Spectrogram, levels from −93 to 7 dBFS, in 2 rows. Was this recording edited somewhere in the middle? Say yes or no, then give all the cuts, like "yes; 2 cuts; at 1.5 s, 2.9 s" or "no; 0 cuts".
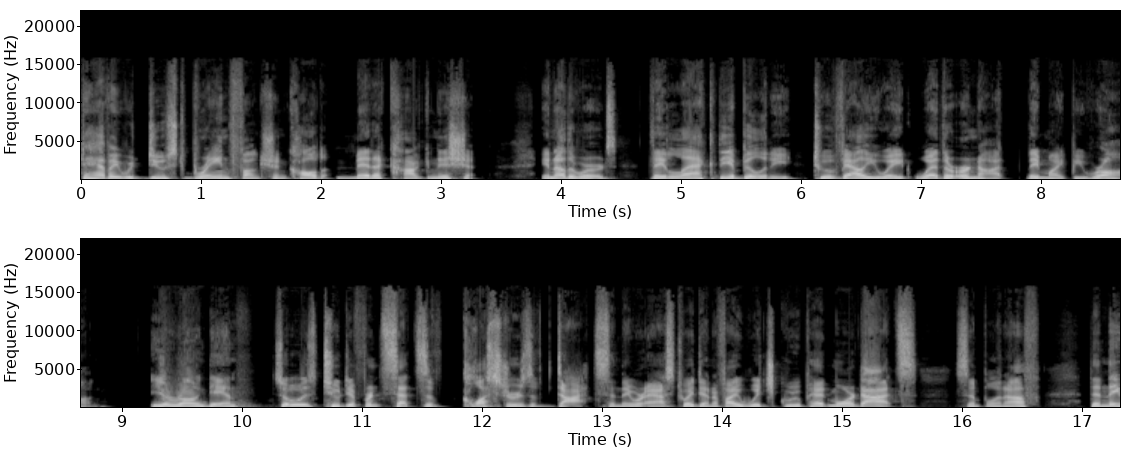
yes; 1 cut; at 10.3 s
